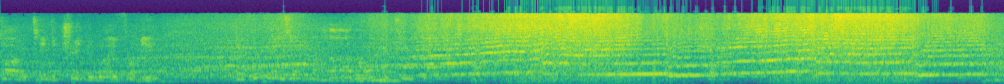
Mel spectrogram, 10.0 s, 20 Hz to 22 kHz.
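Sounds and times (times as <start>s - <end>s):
racing car engine at high revs: 0.0s - 10.0s.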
